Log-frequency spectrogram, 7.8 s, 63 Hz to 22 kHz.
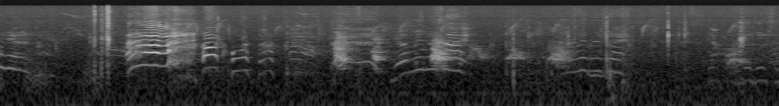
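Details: Four 68-day-old male apricot medium poodle puppies playing in an agility field give a rapid series of high, squeaky yelps and whines that rise and fall in pitch.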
